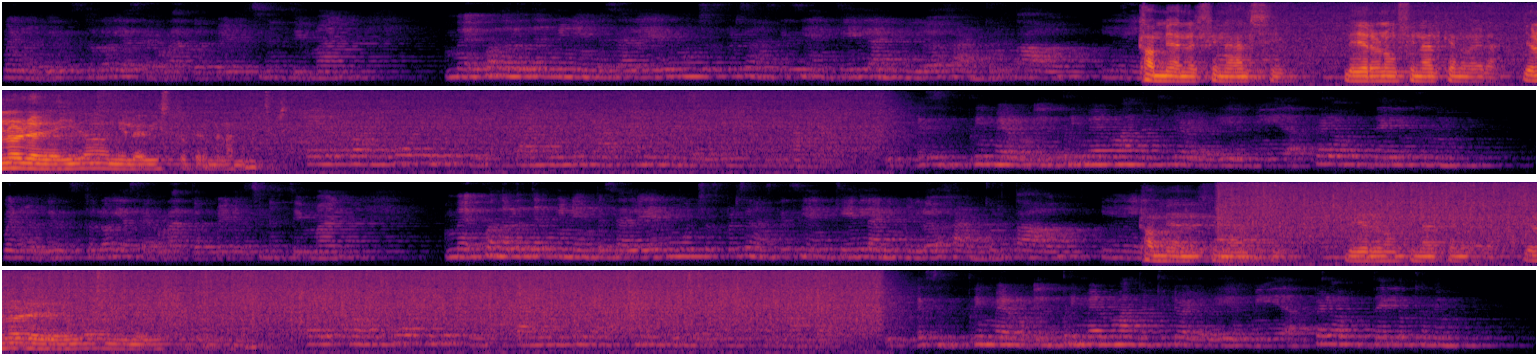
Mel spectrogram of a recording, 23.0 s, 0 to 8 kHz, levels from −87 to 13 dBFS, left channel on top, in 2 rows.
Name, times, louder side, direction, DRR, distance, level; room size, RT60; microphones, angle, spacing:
voice 1, 0.0-3.0 3.3-9.4 9.9-10.4 11.5-11.6 13.8-17.8 18.1-22.4, right 1 dB, 25° right, -3 dB, 1.5 m, -41 dB
voice 2, 8.5-9.6 10.1-13.7, left 7 dB, 80° left, 16 dB, 0.3 m, -27 dB
sound 1, 9.1-18.1, right 8 dB, 90° right, 0.5 m, -36 dB
6.6 x 5.4 x 4.1 m, 1.5 s
head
